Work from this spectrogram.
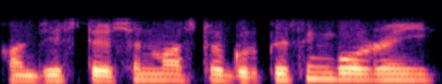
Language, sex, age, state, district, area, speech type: Punjabi, male, 18-30, Punjab, Patiala, urban, conversation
